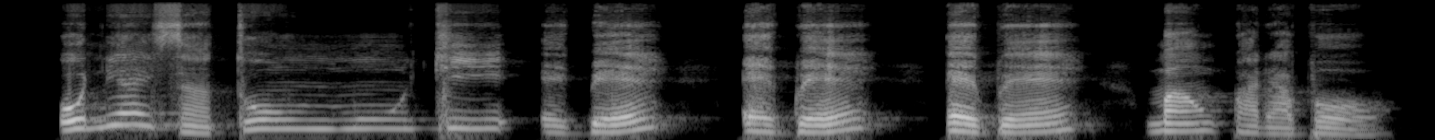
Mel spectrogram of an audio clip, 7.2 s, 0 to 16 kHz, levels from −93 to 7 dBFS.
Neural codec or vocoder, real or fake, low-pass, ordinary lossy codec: none; real; 14.4 kHz; none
